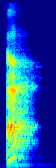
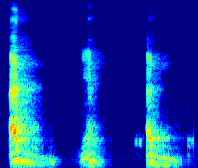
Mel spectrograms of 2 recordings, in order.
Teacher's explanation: Kalau ta itu hamas. Ketika sukun dia ada udara ya, jariyatun nafs. Udara yang mengalir. Tapi kalau dal ya, dia yasuddun nafs. Nafas itu tertahan.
